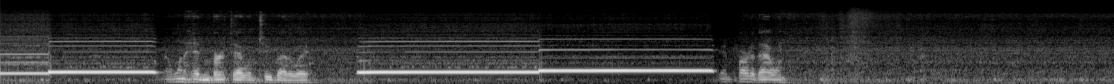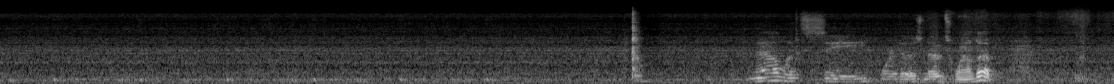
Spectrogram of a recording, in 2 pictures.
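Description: A gas torch flame hisses steadily.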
